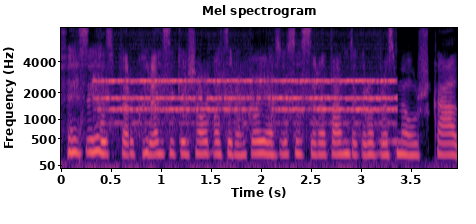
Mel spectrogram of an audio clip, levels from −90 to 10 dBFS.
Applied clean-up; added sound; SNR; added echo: neural diffusion model UNIVERSE++.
